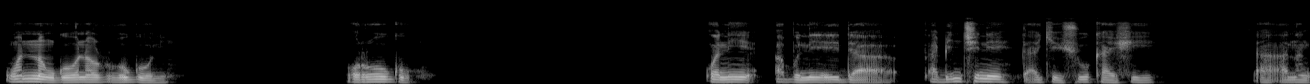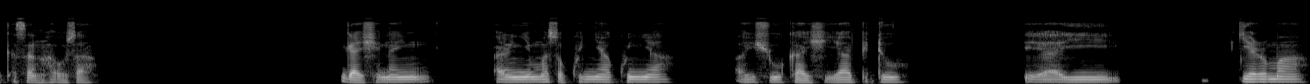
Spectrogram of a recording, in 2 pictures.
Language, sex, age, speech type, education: Hausa, male, 30-45, spontaneous, secondary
